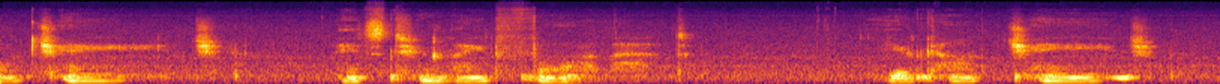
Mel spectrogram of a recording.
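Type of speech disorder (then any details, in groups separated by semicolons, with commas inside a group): Bulbar dysarthria; progressive bulbar palsy (MND)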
